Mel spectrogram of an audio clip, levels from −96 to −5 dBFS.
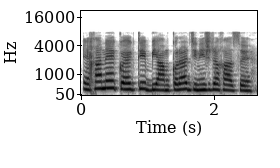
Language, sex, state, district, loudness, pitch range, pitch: Bengali, female, Assam, Hailakandi, -12 LUFS, 250-290 Hz, 270 Hz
